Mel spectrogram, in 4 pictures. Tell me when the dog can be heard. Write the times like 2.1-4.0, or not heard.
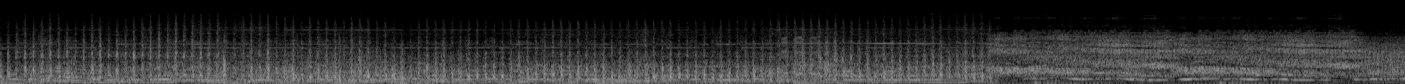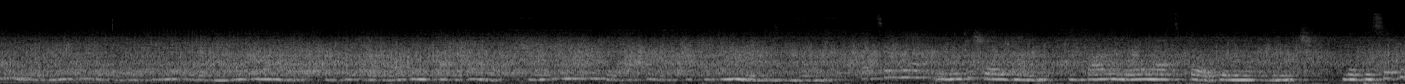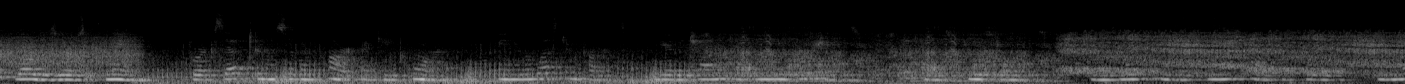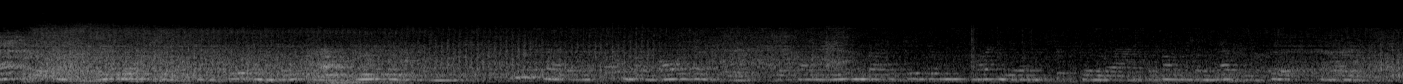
45.2-46.2.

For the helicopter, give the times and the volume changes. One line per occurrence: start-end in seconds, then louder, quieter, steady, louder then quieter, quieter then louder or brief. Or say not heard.
0.0-56.1 quieter.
